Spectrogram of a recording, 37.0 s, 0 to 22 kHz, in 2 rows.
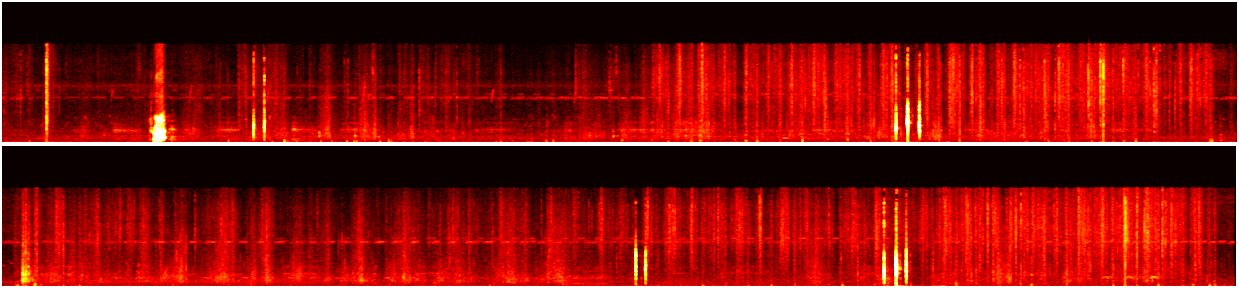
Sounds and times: Clip-clop: 2.7 - 37.0.

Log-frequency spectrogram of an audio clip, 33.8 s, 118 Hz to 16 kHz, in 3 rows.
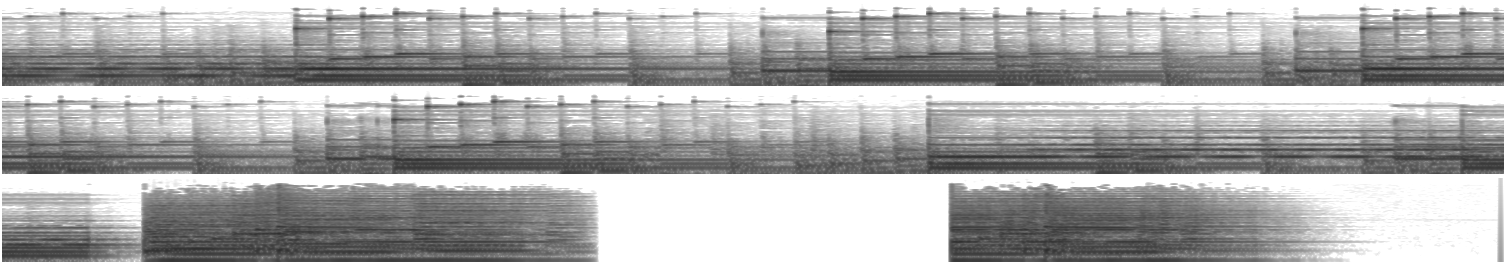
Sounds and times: Video game music: 0.0 - 27.0, 29.7 - 32.5.

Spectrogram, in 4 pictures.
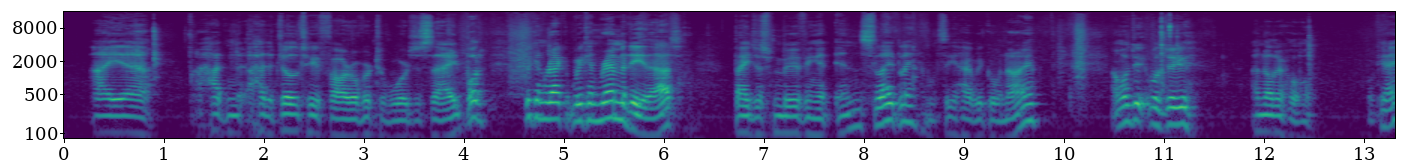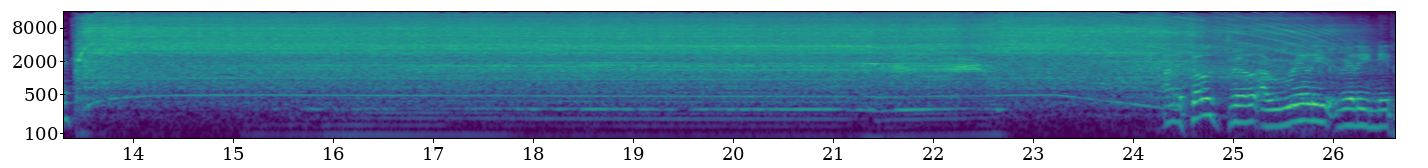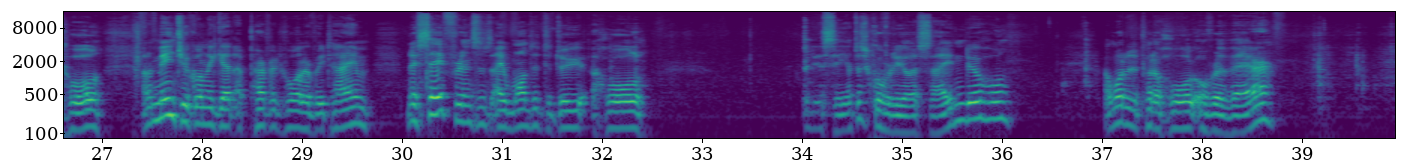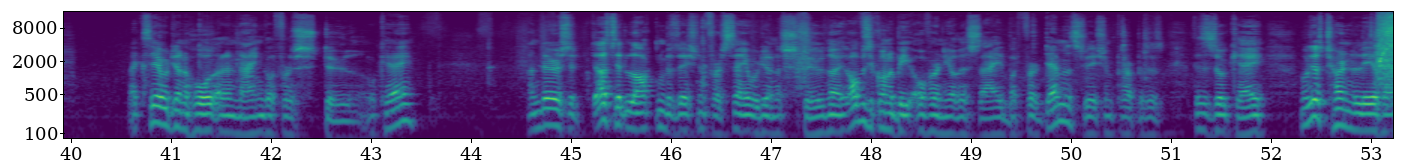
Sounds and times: Speech: 0.2 - 9.8, 10.5 - 13.4, 24.3 - 32.5, 34.0 - 36.2, 37.0 - 38.8, 40.6 - 43.5, 44.6 - 53.1.

